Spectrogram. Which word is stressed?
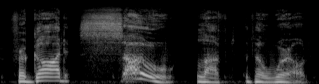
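so. The stress is on the word so.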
